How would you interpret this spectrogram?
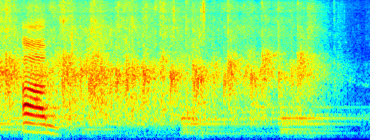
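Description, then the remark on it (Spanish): A crowd bursts into steady applause for Jesus that lasts several seconds and then fades out, with a brief voice and some sustained tones rising above the clapping. “Un aplauso a Jesús.”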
